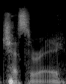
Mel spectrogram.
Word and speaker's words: Cesare: Well, when I look it up, because it's spelled C-E-S-A-R-E. And then later in the film, once it's revealed that the doctor's inspired by this Caligari from Italy, I have to assume that it's Cesare.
